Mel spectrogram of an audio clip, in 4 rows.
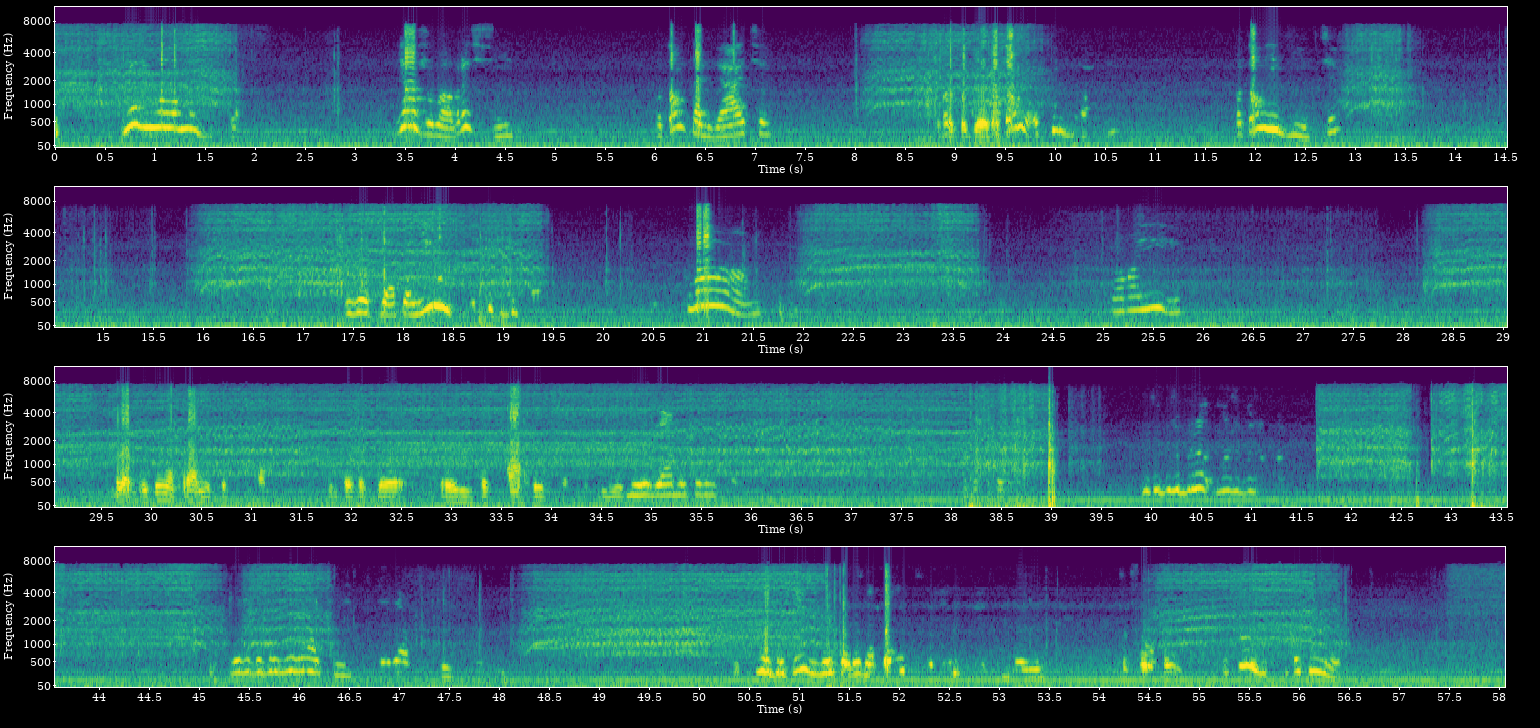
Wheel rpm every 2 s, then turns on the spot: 150, 20, 0, 0, 90, 10, 30, 10, 130, 110, 0, 110, 20, 20, 110, 160, 160, 160, 160, 90, 10, 140, 120, 40, 90, 110, 0, 90, 50.
2-4 12-14 24-28 46-48 56-58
